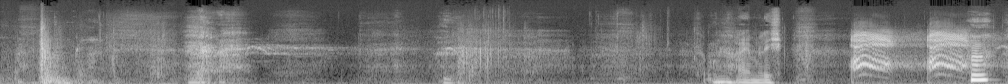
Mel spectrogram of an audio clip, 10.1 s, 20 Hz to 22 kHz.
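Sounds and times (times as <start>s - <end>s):
bird calling with harsh raspy caws: 0.0s - 5.4s, 8.0s - 10.0s
speech: 7.5s - 7.9s.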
